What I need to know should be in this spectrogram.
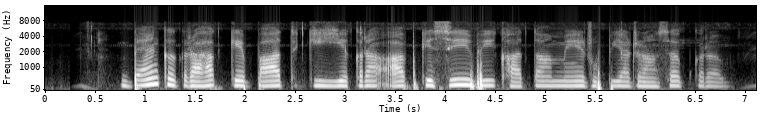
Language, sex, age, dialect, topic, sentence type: Maithili, female, 18-24, Angika, banking, question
